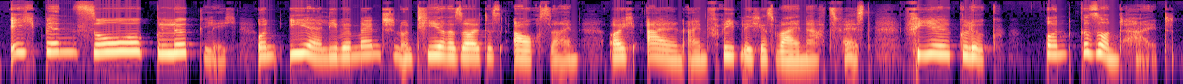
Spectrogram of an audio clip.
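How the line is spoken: Loud call into night. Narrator (German): Funkieler rief laut in den Nachthimmel

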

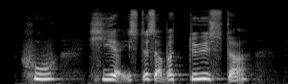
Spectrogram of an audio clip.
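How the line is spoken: Whining. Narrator (German): jammert Flux

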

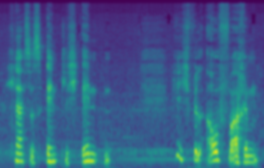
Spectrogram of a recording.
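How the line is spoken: Girl pleading, holding back tears. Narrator (German): flehte das Mädchen und verkniff sich schwermütig die Tränen

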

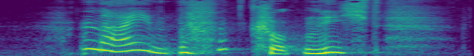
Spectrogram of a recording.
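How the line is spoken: Giggling. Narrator (German): Victoria kicherte

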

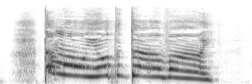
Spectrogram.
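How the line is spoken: Boy shouting. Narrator (Polish): bawiący się obok chłopiec krzyknął

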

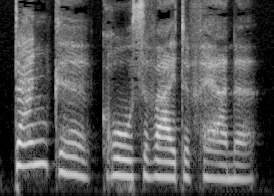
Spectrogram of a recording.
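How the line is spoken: Called out. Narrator (German): rief Kai

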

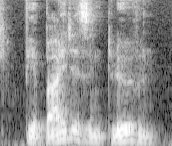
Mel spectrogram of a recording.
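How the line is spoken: Plain. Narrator (German): sagte Maria

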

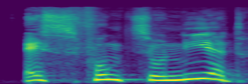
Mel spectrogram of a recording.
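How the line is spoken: Called out. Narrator (German): rief Lilli

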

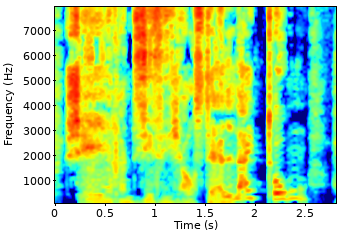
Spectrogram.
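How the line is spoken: Ghostly breath. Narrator (German): Das Gespenst haucht

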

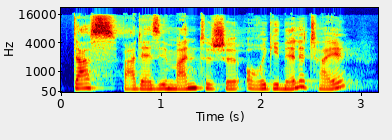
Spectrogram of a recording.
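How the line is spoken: Plain. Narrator (German): sagte Rita

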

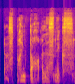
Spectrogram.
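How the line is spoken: Murmuring. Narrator (German): murmelte er schließlich

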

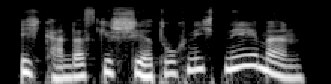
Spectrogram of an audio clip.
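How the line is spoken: Called out angrily. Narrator (German): rief die blaue Frau verärgert

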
